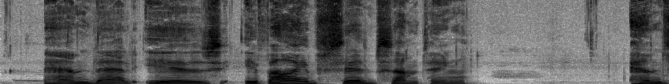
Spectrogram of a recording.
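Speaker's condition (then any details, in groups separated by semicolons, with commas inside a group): Spasmodic dysphonia; vocal cords too tight to let air in, Botox at Oregon Health and Sciences Hospital, Portland; still receiving Botox injections into vocal cords about twice a year to keep voice going; voice strongly affected, many listeners thought stroke, sound of voice off-putting to some listeners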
